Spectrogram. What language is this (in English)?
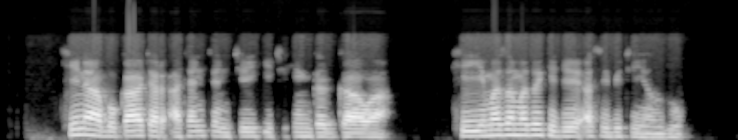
Hausa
